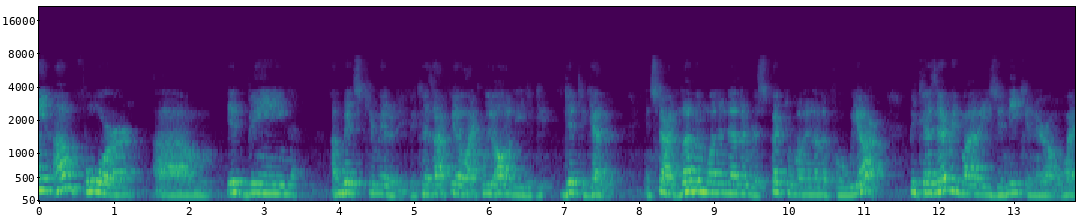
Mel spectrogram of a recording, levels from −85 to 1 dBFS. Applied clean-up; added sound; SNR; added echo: none; none; none; reverberation time 0.6 s.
